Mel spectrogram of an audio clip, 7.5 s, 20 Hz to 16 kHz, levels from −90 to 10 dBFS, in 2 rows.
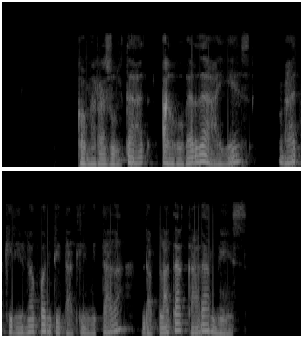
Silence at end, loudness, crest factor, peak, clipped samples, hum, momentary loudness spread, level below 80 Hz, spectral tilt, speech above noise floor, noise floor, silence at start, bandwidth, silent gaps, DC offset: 0.7 s; -44 LUFS; 28 dB; -18 dBFS; under 0.1%; none; 11 LU; -66 dBFS; -5.5 dB/octave; over 47 dB; under -90 dBFS; 0.95 s; 8 kHz; none; under 0.1%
